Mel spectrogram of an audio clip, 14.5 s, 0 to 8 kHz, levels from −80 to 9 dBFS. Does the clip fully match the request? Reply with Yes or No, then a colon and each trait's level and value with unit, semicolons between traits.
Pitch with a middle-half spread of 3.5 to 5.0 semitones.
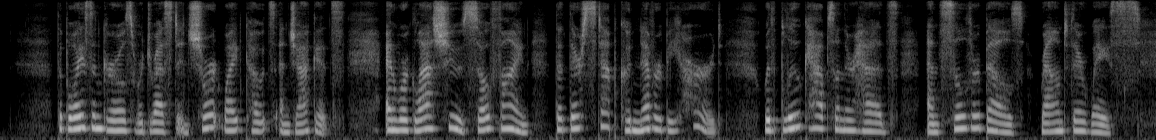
Yes: average, 4.3 semitones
